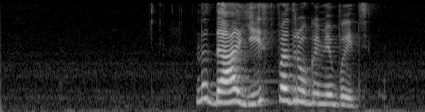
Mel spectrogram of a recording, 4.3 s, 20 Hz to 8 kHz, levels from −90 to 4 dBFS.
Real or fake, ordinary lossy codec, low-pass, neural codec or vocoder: real; none; 7.2 kHz; none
